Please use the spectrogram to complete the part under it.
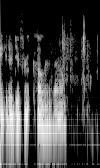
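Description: Paper rustles as a hand handles it.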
